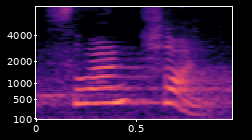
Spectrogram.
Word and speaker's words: Swanson: উত্তরটা হচ্ছে curl P সোয়ানসন।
